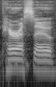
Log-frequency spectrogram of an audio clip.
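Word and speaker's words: Parisot: the director uh Dean pariso that's how I know the t is silent but he was saying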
